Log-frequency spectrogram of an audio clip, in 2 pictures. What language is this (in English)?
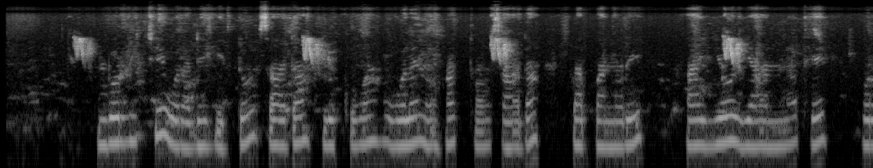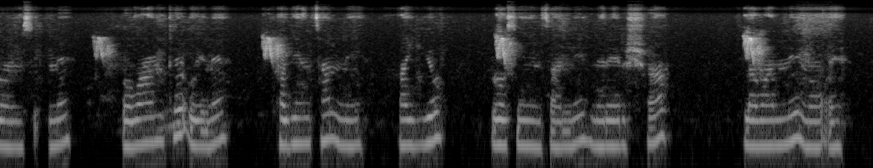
Sidamo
